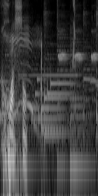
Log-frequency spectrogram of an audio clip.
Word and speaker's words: croissant: It's more of a croissant. It's actually croissant.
